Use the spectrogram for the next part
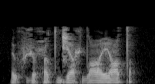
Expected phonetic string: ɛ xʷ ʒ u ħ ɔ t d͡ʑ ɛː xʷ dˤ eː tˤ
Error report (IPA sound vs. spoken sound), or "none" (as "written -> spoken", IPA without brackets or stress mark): none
